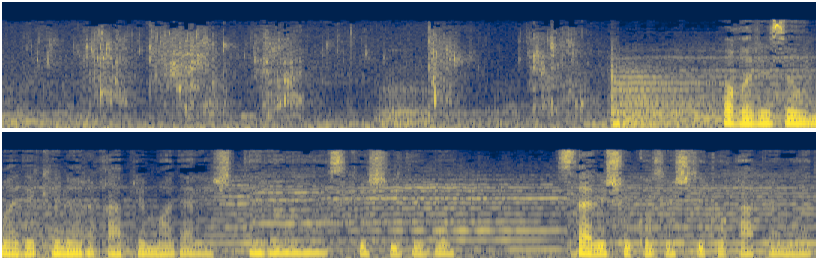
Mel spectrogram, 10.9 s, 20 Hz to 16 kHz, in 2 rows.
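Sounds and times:
water splashed over feet in a basin: 0:00.0 - 0:04.0
speech: 0:04.8 - 0:10.8.

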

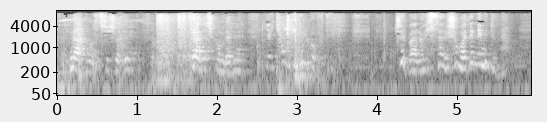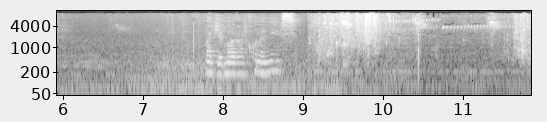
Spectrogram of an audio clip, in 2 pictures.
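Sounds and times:
speech: 0:00.2 - 0:03.6, 0:04.2 - 0:05.8, 0:07.8 - 0:09.4
pond water splashing and sloshing as someone washes their face: 0:09.0 - 0:11.8.

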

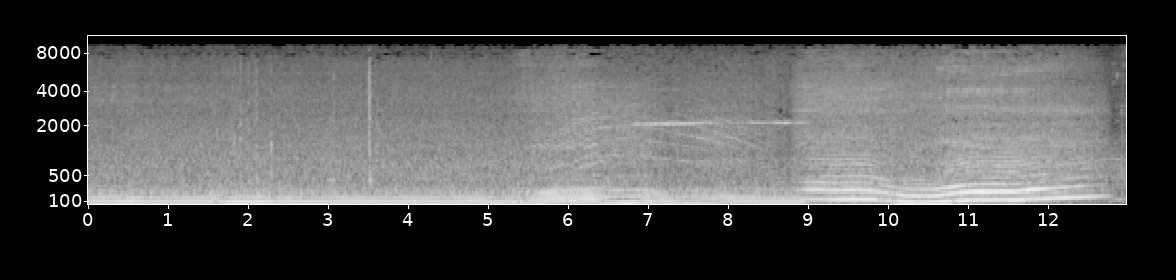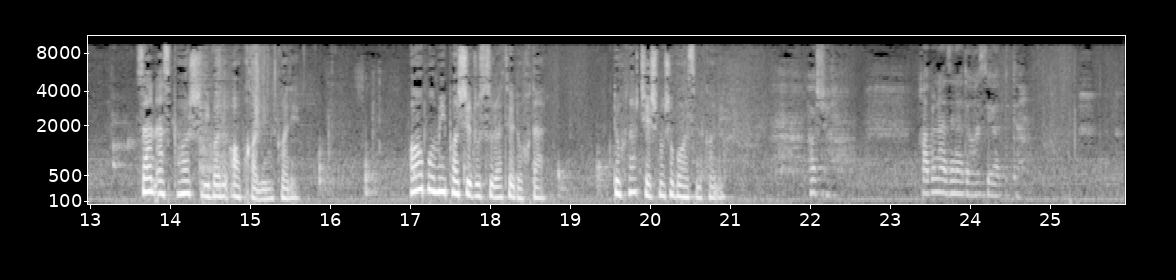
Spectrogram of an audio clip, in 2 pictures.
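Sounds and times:
car driving off: 0:00.0 - 0:12.9
car engine idling: 0:00.0 - 0:17.0
speech: 0:13.7 - 0:15.8, 0:17.0 - 0:18.8, 0:19.6 - 0:21.2, 0:22.0 - 0:22.4, 0:23.4 - 0:24.8.

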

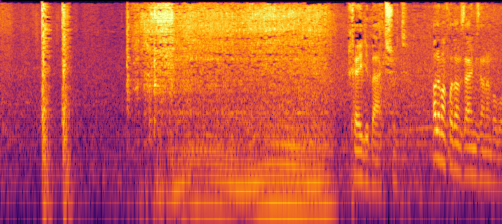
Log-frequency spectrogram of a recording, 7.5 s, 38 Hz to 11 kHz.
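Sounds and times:
car door slamming: 0:00.6 - 0:01.2
car engine starting and revving as the car pulls away: 0:01.9 - 0:05.2
speech: 0:05.3 - 0:07.5.

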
